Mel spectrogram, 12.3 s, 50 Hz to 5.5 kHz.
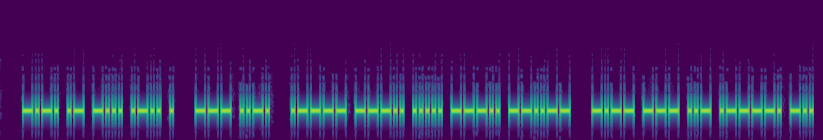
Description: Morse code, heard as a keyed tone, about 25 wpm, 600 Hz. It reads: CABLE OF 1858, YOU'D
